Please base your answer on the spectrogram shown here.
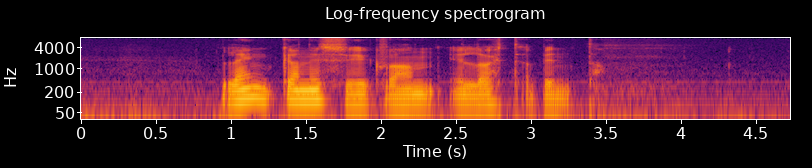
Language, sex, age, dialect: Faroese, male, 15-35, Norðuroyggjar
